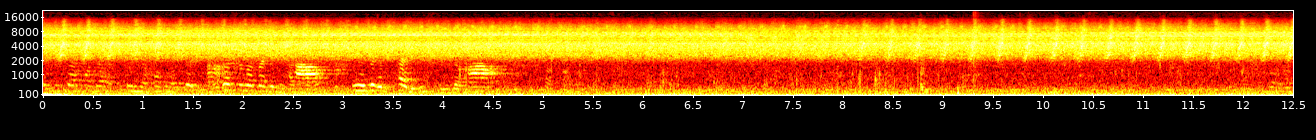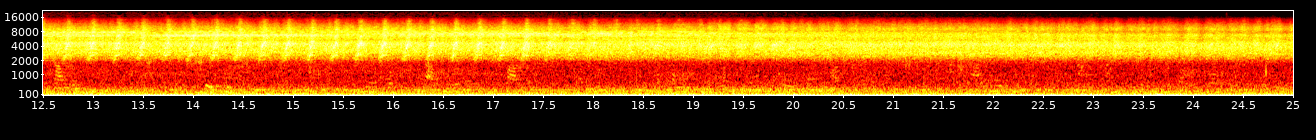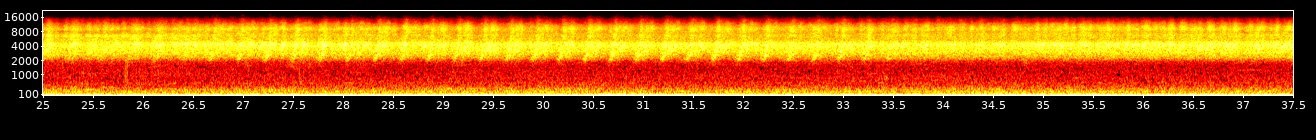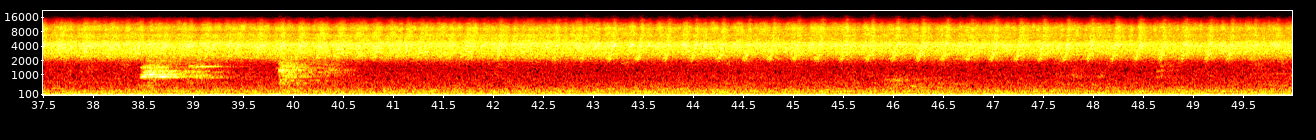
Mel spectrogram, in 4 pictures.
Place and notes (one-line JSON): {"title": "齋明寺, Taoyuan City - In the courtyard of the temple", "date": "2017-07-25 08:55:00", "description": "In the courtyard of the temple, Cicada and birds sound", "latitude": "24.89", "longitude": "121.27", "altitude": "185", "timezone": "Asia/Taipei"}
